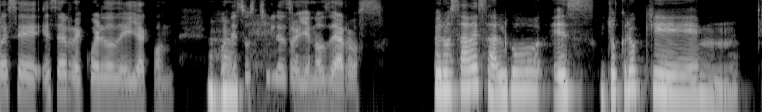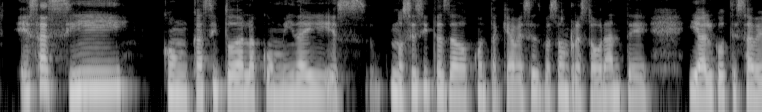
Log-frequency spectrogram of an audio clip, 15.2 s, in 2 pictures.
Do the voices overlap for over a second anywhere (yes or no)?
no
